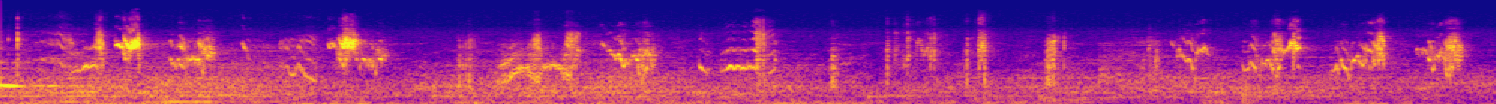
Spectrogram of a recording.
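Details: Lovebirds kept as pets produce irregular bursts of sharp high chirps and twittering squeaks, roughly one burst a second, with quieter gaps between.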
